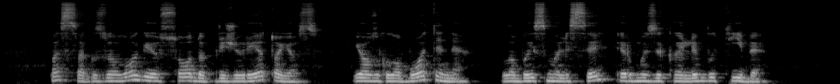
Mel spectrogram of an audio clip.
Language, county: Lithuanian, Telšiai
